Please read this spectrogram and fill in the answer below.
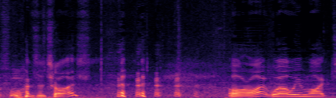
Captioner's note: both men laugh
